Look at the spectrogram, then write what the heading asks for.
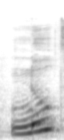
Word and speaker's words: Nut: hostos hepastos in greek newt is spelled as nut nut but it's pronounced newt newt and kemet is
